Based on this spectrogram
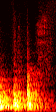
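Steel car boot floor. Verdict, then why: Solid. The steel boot floor of a Morris Minor, a spot that often fills with water and rusts, is tapped to check its condition. A few dull, low, mid-pitched knocks ring briefly and fade. The floor is solid with no rust.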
